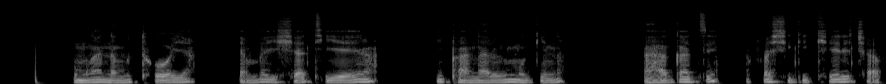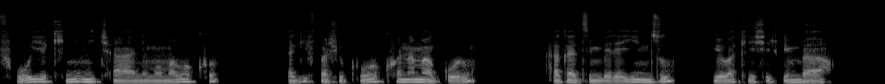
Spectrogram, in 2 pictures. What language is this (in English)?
Rundi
